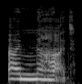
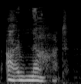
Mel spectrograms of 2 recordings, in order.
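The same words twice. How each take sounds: First: High, forceful repeated denial; insistent denial. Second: Restrained first denial; tense denial. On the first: Woman repeats denial to her lover, insistent. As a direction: push the denial higher, more desperate. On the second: Woman repeats denial to her lover, tense. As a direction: deny it, holding back. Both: A narrator's reading. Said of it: "as she repeated".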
